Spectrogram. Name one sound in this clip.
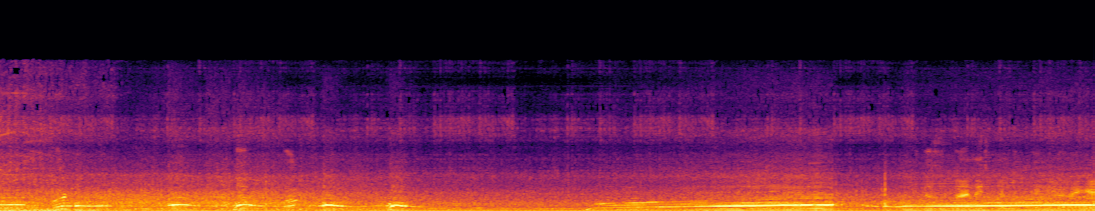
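A sports car engine revs up and down between gear changes.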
